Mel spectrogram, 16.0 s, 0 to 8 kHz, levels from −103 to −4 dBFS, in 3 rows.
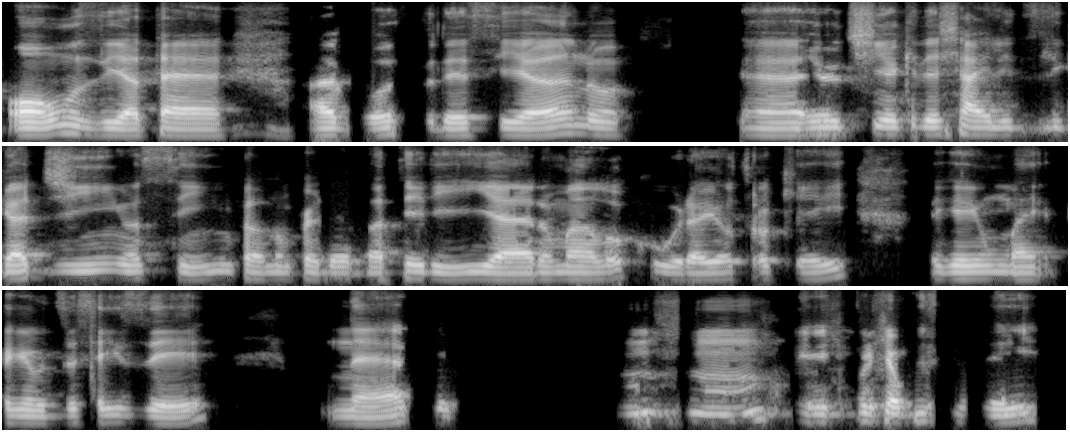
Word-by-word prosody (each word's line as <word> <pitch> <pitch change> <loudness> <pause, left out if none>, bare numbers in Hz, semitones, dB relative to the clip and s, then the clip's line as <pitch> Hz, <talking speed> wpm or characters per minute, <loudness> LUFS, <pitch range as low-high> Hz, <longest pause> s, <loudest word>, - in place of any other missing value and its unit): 11 105 -1 +6
até 95 0 +5 0.4
agosto 105 +1 +1
desse 100 +1 -1
ano, 110 0 +4 0.6
eh, 100 -1 +3
eu 110 +1 +2
tinha 115 -2 +1
que - - -9
deixar 110 0 +4
ele 110 0 -4
desligadinho, 110 +1 -1
assim, 110 0 -8
pra 100 - -1
não 100 0 -8
perder 100 - -3
a - - -8
bateria, 105 0 0
era 95 +1 +5
uma 100 0 0
loucura, 100 0 -3
aí 95 - +1
eu 100 +1 -3
troquei, 105 0 -7 0.4
peguei 105 0 0
o 105 -1 -3
E 100 0 -4
peguei 105 -1 +1
o 100 - -2
16E, 105 -1 -2 0.6
né, 95 -1 +2
que - - -13 1.2
Uhum. 120 -2 -3 0.4
Porque 130 -2 +3
eu 120 - +5
pesquisei 115 -2 -5
105 Hz, 135 wpm, -26 LUFS, 100-110 Hz, 1.2 s, 11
